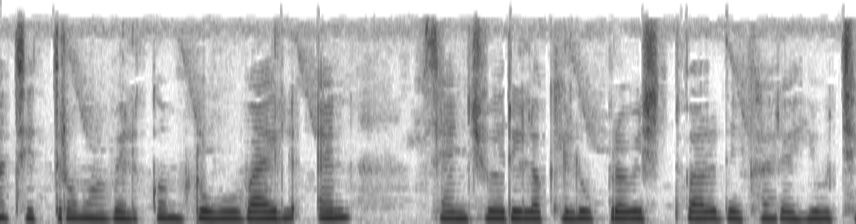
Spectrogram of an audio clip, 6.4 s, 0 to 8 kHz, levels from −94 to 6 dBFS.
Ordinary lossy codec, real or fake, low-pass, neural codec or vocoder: AAC, 32 kbps; real; 7.2 kHz; none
